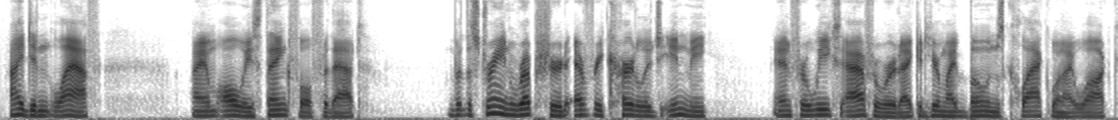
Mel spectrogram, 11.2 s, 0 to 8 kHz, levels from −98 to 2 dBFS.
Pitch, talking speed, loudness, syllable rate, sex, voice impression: 115 Hz, 150 wpm, -20 LUFS, 5.0 syllables/s, male, masculine, thick, tensed, powerful, clear, halting, intellectual, friendly, wild, lively, kind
